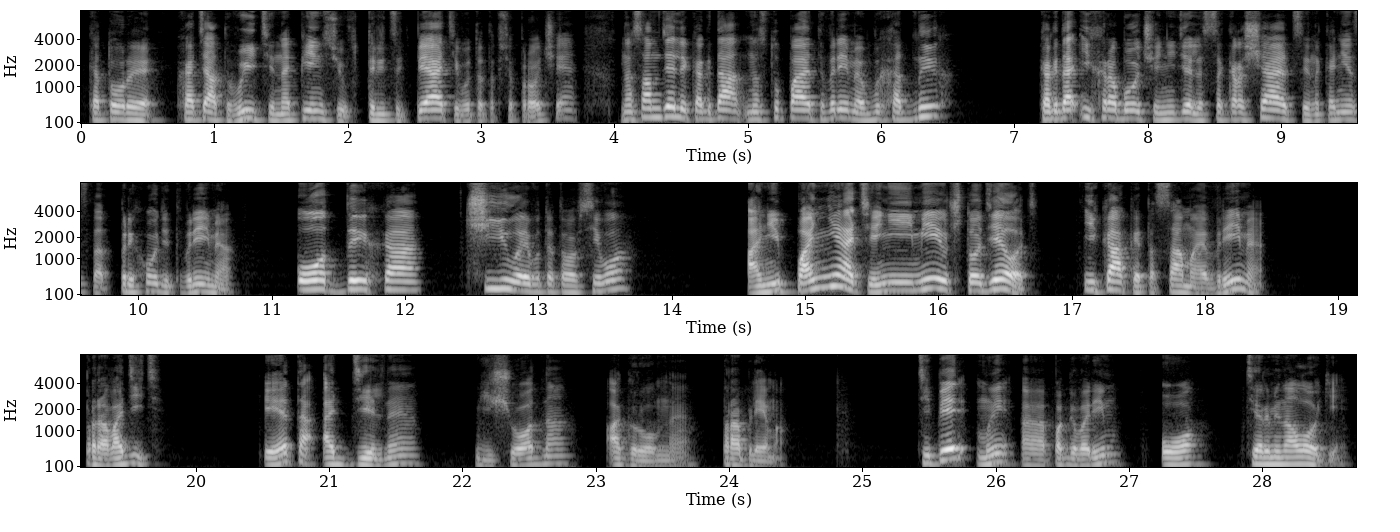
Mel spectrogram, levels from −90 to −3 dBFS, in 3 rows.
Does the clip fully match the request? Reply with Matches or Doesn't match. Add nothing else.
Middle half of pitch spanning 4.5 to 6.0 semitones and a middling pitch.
Matches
